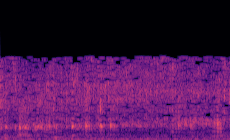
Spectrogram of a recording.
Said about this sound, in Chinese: 来来客厅坐啊，我给你倒一杯蜂蜜茶，你边喝边等。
